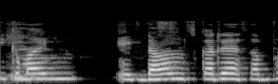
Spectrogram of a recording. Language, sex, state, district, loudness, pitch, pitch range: Rajasthani, female, Rajasthan, Churu, -15 LUFS, 255 Hz, 240-260 Hz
